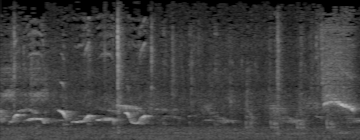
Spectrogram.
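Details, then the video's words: Tame caged Chinese hwamei gives a few soft, curving whistled notes, fading briefly before a last bright rising phrase, against a faint constant hum. "Siêu mỏ ra giọng rất đều - Họa mi đẹp hót hay"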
